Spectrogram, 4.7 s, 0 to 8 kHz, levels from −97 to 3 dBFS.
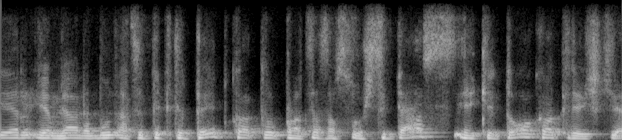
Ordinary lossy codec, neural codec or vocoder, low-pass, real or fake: Opus, 32 kbps; codec, 32 kHz, 1.9 kbps, SNAC; 7.2 kHz; fake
